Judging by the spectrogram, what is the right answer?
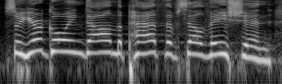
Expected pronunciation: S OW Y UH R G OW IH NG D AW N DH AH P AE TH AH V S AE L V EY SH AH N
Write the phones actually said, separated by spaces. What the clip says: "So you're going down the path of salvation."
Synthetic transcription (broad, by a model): S OW Y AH R G OW IH NG D AW N DH AH P AE TH AH V S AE L V EY SH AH N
